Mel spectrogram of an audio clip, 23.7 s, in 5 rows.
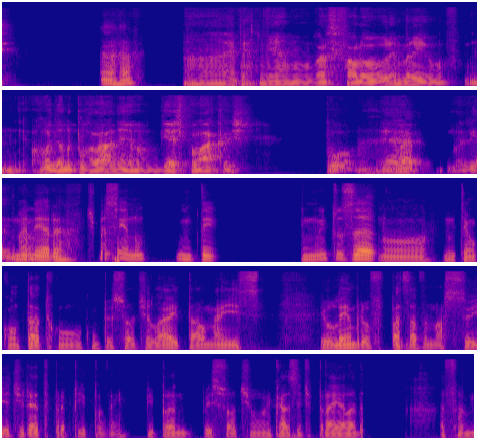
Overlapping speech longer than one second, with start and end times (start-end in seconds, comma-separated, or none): none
